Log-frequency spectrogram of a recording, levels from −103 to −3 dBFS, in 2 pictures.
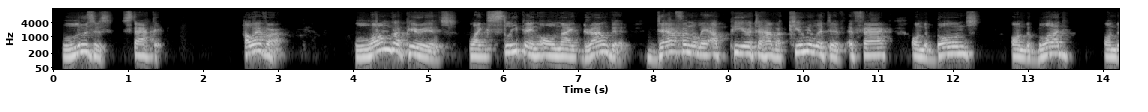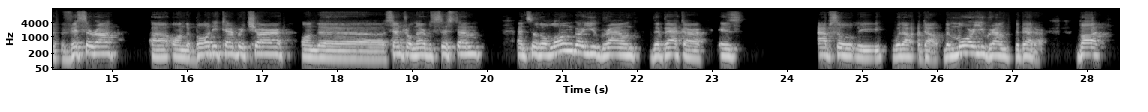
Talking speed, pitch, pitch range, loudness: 120 wpm, 170 Hz, 150-190 Hz, -28 LUFS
